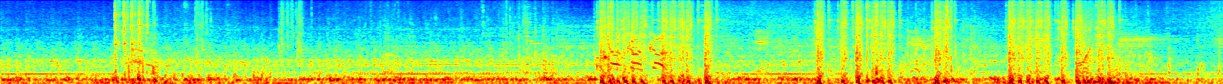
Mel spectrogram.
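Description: Gunshots fire in loud, rapid bursts.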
